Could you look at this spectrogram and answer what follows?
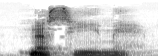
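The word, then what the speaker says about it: نسیمه: سامعین, آپ نے یہاں جو جملے سنے ان میں خواتین کے جو نام ہیں رضیہ ناصرہ اور نسیمہ، ان کا فارسی تلفظ آپ نے ملاحظہ کیا کہ رضیہ کو رضیے کہا گیا، ناصرہ کو ناصرے کہا گیا اور نسیمہ کو نسیمے۔ ہم بتا چکے ہیں کہ یہ ہائے غیر ملفوظ کہلاتی ہے، اور اس طرح کے سبھی ناموں کو آپ اردو کی بڑی یہ کی طرح تلفظ کیجیے۔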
